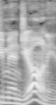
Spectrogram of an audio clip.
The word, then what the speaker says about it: Mangione: Luigi Mangione is being the best example. See that pronunciation? – Sure. – Did I nail that? – Did great.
